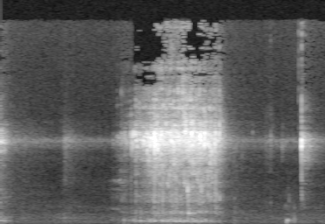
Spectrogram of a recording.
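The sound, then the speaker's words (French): A single loud, drawn-out slurp of coffee lasting about a second with a hissing, airy rush over wet gurgling, followed by a couple of quick lip smacks. “Ah, j'ai envie de boire mon café comme un gros porc.”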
